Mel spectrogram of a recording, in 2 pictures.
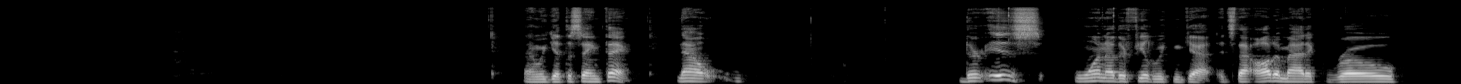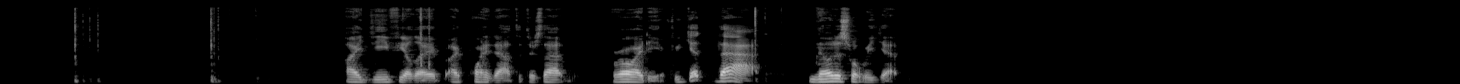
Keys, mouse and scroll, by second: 8.6 ctrl+z, 13.5 typing, 15.6-16.1 typing, 17.2-19.5 typing, 22.4 ctrl+F5.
